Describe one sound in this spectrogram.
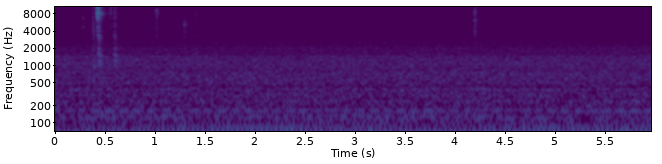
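A block cracks and breaks with short clicks.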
